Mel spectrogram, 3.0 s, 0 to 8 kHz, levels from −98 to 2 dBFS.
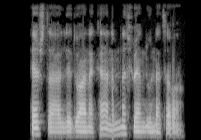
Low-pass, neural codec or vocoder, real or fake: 7.2 kHz; none; real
